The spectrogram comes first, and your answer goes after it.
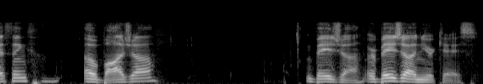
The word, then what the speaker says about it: Beja: I will go to Beja next. I'm assuming it's the Spanish pronunciation, like Baja, California.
